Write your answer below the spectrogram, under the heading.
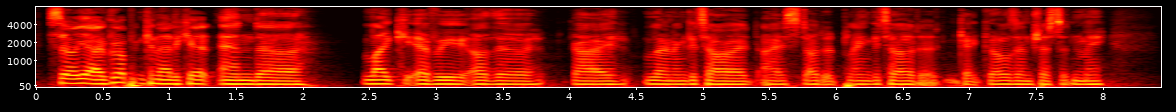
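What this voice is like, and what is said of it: Slight English accent. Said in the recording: “I sensed the accent a little bit there... Just a little bit... it kind of keeps the accent”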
